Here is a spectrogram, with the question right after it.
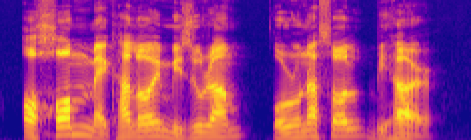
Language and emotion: Assamese, neutral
